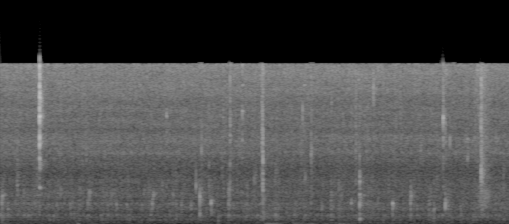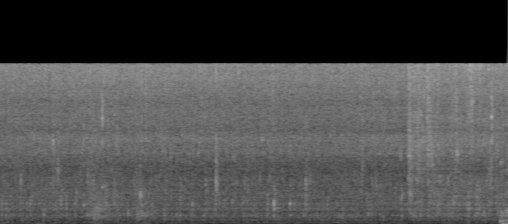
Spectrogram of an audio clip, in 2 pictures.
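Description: Potato chops frying in hot oil, an even bubbling sizzle that holds steady throughout, quiet and close, with faint small pops and no voices.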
